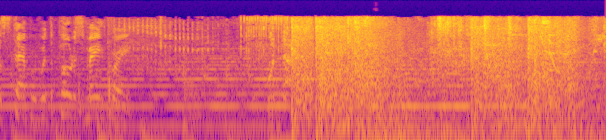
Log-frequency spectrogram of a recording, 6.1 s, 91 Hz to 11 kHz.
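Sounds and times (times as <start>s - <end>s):
speech: 0.1s - 1.7s
gunshots fired in the underdeck of an aircraft: 2.9s - 5.9s.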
